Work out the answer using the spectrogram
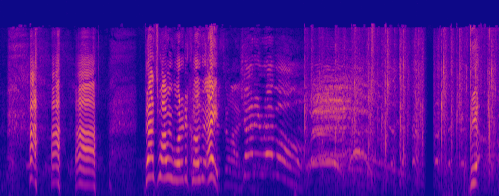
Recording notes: TPC’s annual celebration of the South officially kicks off with a live remote broadcast from South Carolina, where authors of The Honorable Cause: A Free South and other special guests are on hand for interviews and to sign copies of the book!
